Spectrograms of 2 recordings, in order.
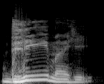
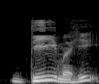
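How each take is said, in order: First: "Dhimahi" with a forceful puff of breath on Dh; emphatic "Dhimahi", Dh heavily aspirated; strong aspirated dh. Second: "Dhimahi" with plain d, no puff of breath; wrong-way demo of "Dhimahi" with unaspirated d; unforced d. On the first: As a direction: push air through the Dh of "Dhimahi". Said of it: "it is a strong Dhi". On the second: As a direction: drop the aspiration, saying "Dhimahi" as "Dimahi". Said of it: "It is not". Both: Shown as a demonstration.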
